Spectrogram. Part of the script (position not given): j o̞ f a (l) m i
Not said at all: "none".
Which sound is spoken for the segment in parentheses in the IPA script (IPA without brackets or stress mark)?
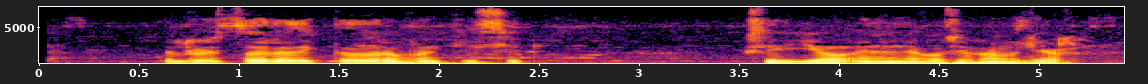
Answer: none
